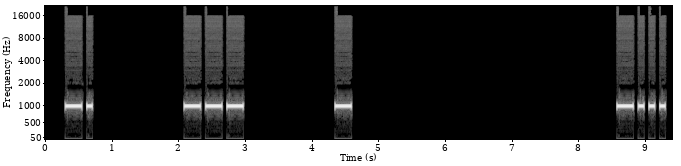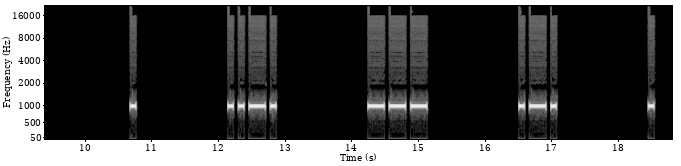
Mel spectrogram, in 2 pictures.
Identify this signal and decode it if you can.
Morse code, heard as a keyed tone, about 15 wpm, spaced as for 5 wpm, 1000 Hz. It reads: NOT BEFORE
